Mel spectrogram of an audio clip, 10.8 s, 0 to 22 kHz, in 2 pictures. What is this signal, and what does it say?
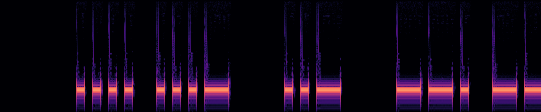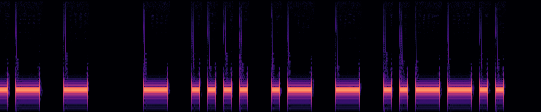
Morse code, heard as a keyed tone, about 15 wpm, 700 Hz. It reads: HV U GOT THAT?
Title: Sentences from Top 300 Words and Abbreviations 15wpm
